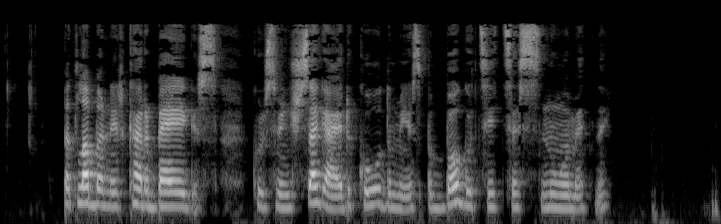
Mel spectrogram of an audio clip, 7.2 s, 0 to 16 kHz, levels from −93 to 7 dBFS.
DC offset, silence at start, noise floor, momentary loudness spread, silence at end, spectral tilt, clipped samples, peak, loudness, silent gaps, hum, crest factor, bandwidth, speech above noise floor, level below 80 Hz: under 0.1%; 0.65 s; -72 dBFS; 14 LU; 1.15 s; -2 dB/octave; under 0.1%; -4 dBFS; -25 LUFS; none; none; 24 dB; 11.5 kHz; 46 dB; -72 dBFS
